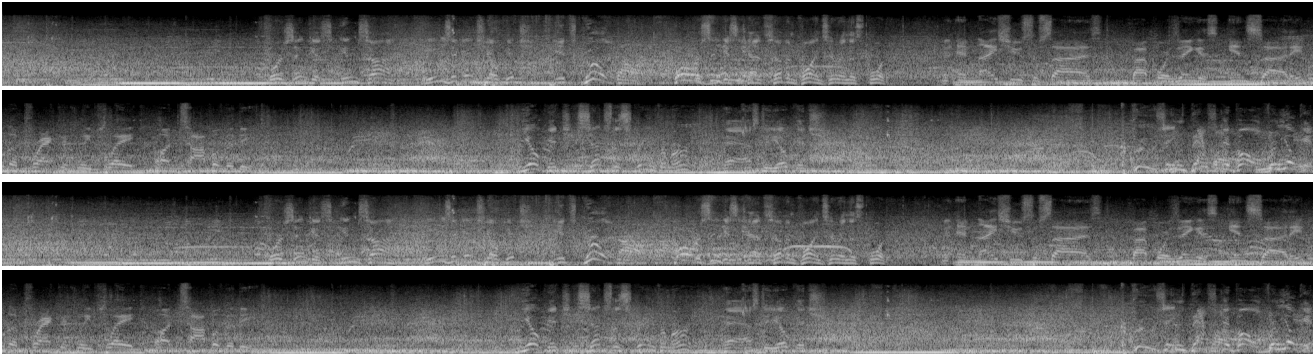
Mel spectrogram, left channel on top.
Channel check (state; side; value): normal; both; correlation 0.41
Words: Porzingis inside. He's against Jokic. It's good. Porzingis has got 7 points here in this quarter. And nice use of size by Porzingis inside. Able to practically play on top of the D. Jokic sets the screen for Murray. Pass to Jokic. Cruising basketball from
